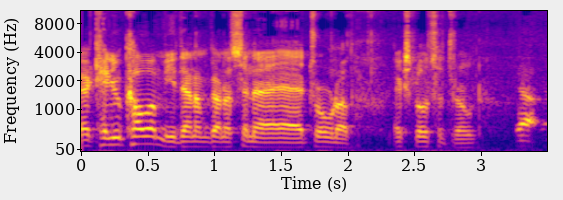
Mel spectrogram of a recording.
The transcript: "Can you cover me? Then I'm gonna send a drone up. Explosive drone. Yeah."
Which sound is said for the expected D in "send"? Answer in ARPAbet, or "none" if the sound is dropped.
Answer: none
